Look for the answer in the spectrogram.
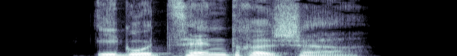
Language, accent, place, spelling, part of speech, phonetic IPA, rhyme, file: German, Germany, Berlin, egozentrischer, adjective, [eɡoˈt͡sɛntʁɪʃɐ], -ɛntʁɪʃɐ, De-egozentrischer.ogg
- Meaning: 1. comparative degree of egozentrisch 2. inflection of egozentrisch: strong/mixed nominative masculine singular 3. inflection of egozentrisch: strong genitive/dative feminine singular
